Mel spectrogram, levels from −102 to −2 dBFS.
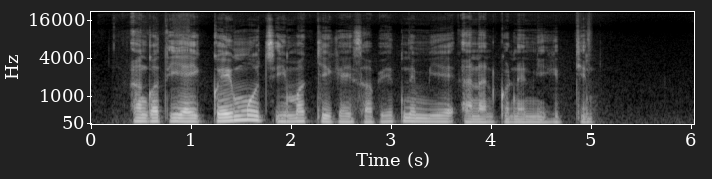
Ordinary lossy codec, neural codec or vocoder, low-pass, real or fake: none; none; none; real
